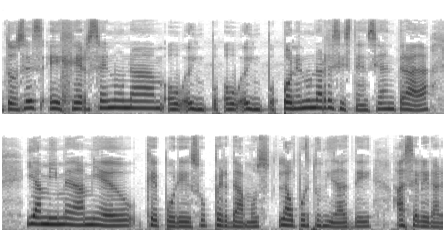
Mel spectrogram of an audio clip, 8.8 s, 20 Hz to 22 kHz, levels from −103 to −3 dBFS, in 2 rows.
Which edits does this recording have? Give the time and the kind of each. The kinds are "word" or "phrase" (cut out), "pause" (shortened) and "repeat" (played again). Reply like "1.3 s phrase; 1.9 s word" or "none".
2.2 s repeat; 7.9 s phrase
